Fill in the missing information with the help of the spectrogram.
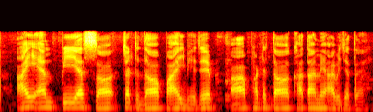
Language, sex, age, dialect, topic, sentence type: Maithili, male, 31-35, Bajjika, banking, statement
